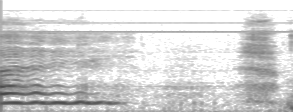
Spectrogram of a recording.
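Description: A woman singing a cappella holds the last note of a line with a slight wavering in pitch, fading out about a second in. After a short pause there is a faint breath in near the end.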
